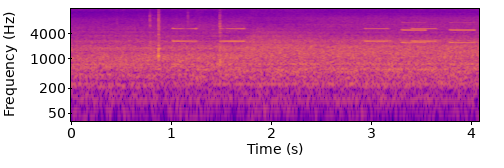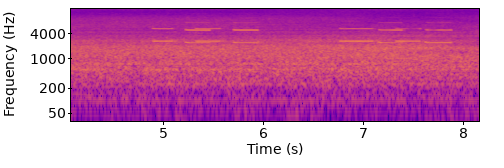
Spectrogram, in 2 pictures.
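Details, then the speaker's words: HP EVA6000 disk storage rack: over steady fan roar, clusters of high beeps repeat about every two seconds. The higher pitch identifies disk shelf unit 2 sounding its fault alarm, since beep pitch corresponds to unit number. "they beep and the beeping sound the pitch of the beep is corresponds to the unit number so the lowest unit number here has the lowest sound of alone"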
